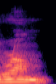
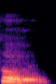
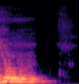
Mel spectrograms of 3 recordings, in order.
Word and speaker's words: Rum: And one of the guys, his name is Bobby Rum, R-U-M, but it's pronounced whom. Like, you know, whom, H-O-O-M, because R in Portuguese is H, like, ah. So Bobby Hum invited me to do this song called Nossa Bandeira, which is, it's called Our Flag.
